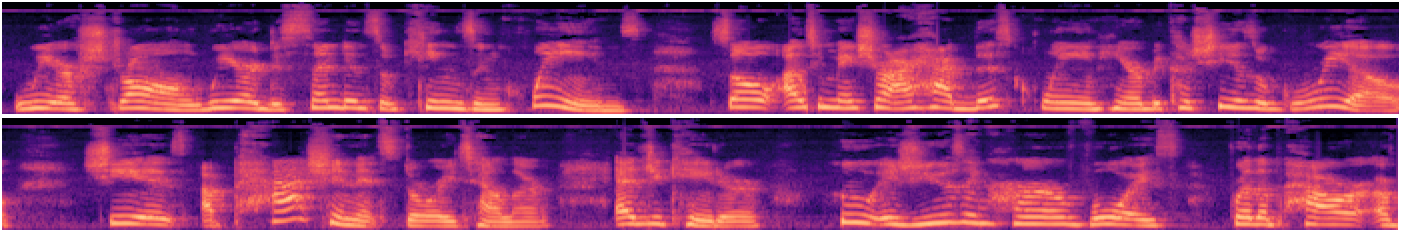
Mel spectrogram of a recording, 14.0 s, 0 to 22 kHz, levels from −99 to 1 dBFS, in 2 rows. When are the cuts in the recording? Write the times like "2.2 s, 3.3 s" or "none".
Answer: 4.0 s, 10.0 s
